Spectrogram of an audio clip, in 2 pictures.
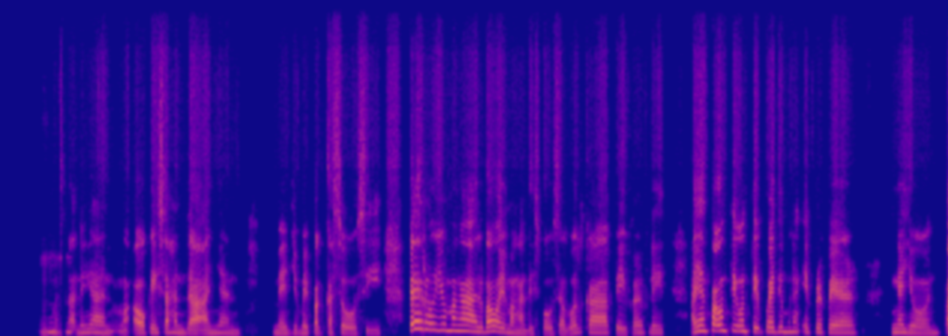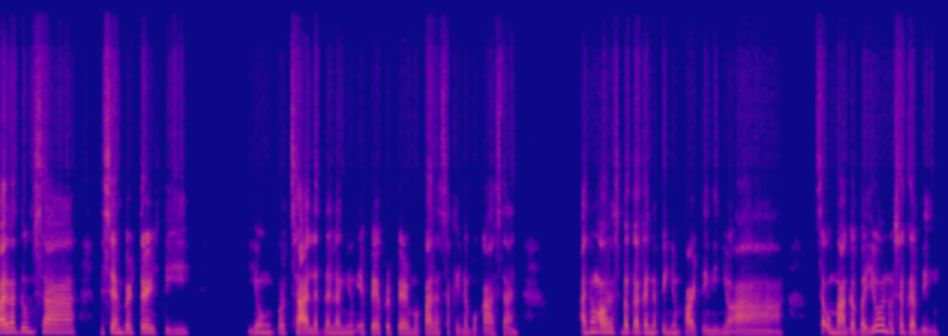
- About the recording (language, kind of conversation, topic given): Filipino, advice, Paano ko mas maayos na mapamamahalaan ang oras at pera para sa selebrasyon?
- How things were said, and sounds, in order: none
